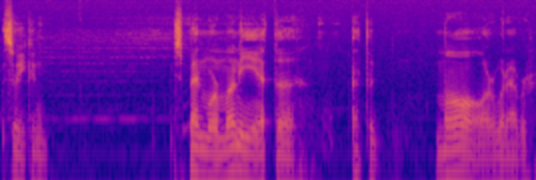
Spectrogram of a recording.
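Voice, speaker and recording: A man's voice: low-pitched, steady tone, a little slow, a little mellow, faint music behind. A man hosting casual political commentary, mocking and swearing as he reacts to clips and mimics politicians in a sing-song voice. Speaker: host.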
